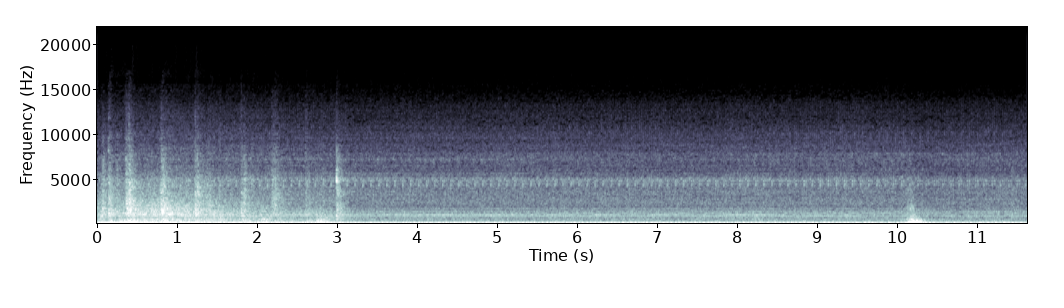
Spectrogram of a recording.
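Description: Steady low idle with an even beat, no knocking heard over the hum; engine seems to idle smoothly.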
